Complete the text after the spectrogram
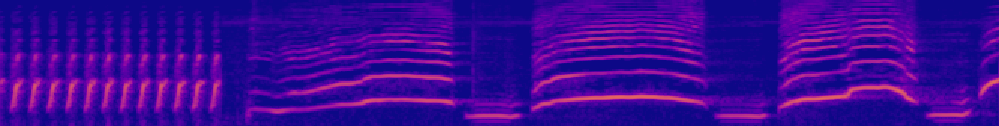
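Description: A monkey gives a fast stuttering chatter, then long, loud, arching wails broken by short low grunts.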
